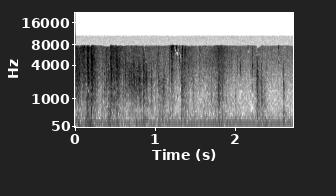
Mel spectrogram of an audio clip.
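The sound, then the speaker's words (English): Soft papery rustling and crinkling, a quick series of dry crisp taps and swishes like a magazine page being flipped, fairly quiet, with no voices. “Turning the page to the brief news”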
